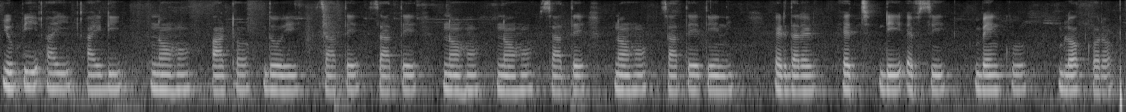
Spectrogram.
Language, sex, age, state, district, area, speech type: Odia, male, 18-30, Odisha, Rayagada, rural, read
